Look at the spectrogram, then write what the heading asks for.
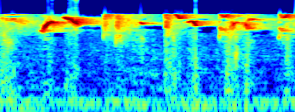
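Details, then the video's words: Masteran song from an orange-headed thrush: clear rising and falling whistles alternating with short buzzy bursts, four phrases in quick succession over a faint low hum. "Berbagai kicau burung anis masteran"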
